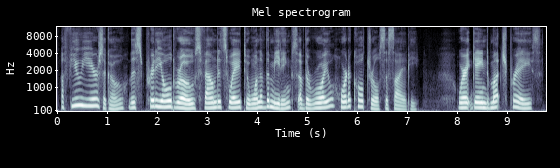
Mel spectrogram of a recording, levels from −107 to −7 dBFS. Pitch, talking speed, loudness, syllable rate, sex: 200 Hz, 160 wpm, -17 LUFS, 4.5 syllables/s, female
